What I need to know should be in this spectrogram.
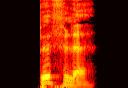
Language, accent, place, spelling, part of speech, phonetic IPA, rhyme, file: German, Germany, Berlin, büffle, verb, [ˈbʏflə], -ʏflə, De-büffle.ogg
- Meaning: inflection of büffeln: 1. first-person singular present 2. singular imperative 3. first/third-person singular subjunctive I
